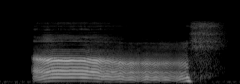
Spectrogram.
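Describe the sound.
A voice imitates a long, loud groan, holding a low, wavering moan for over a second before it breaks off into a breathy exhale. No other sounds accompany it.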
